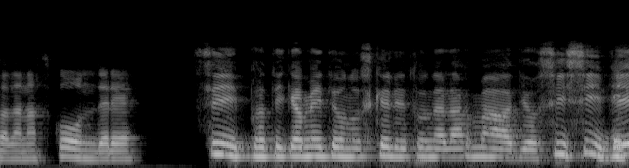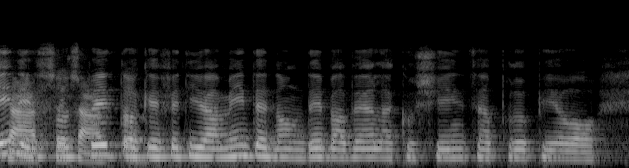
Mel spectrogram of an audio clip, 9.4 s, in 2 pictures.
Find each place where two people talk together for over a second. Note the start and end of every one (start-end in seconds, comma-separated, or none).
4.5-5.9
